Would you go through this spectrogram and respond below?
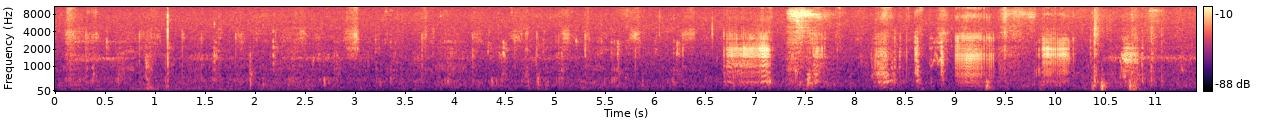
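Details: Newborn Bull Pei puppies: quiet rustling at first, then a run of loud, tonal squeals and whines from about the middle onward, each lasting under a second, repeated in quick succession indoors.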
